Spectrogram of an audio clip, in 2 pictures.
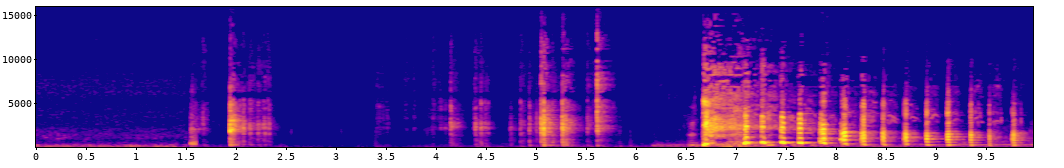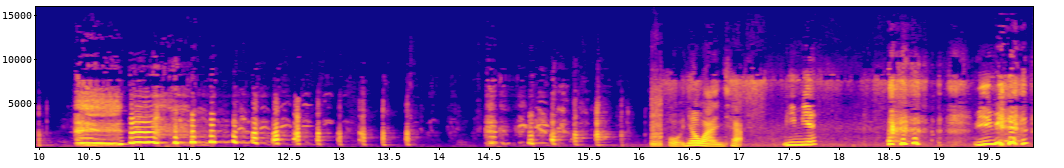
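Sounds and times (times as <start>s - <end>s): person laughing hard: 6.7s - 13.9s, 14.5s - 15.9s.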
